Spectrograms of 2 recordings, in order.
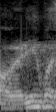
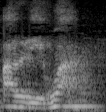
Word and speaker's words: averigua: no la pronuncia como averigua, sino averigua. Ah, Con tilde en la A. Averigua.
